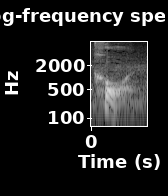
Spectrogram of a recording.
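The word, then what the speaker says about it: corps: for the S cuz we spell it c o r PS all right but we pronounce it core pronounce my Marine wrong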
